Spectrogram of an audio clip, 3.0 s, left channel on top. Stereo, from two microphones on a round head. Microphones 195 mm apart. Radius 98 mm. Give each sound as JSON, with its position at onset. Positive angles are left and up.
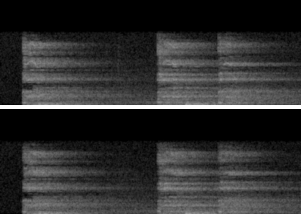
{"t": 0.2, "sound": "a cough", "side_deg": 30, "distance_m": 1.7}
